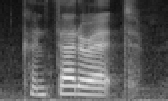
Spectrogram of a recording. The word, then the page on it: confederate: American English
